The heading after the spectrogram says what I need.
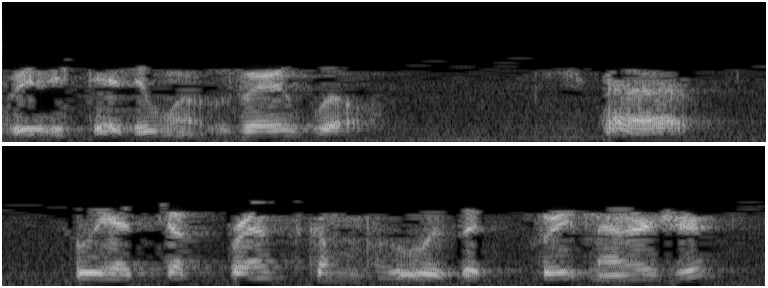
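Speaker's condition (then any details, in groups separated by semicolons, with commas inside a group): Stroke affecting throat muscles; last small stroke affected throat muscles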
